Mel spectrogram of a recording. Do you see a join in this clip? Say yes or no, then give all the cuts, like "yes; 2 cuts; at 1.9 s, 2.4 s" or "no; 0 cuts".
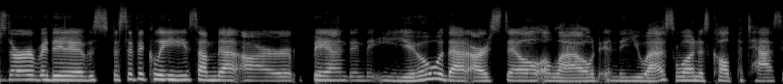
yes; 1 cut; at 6.8 s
